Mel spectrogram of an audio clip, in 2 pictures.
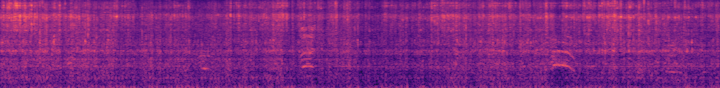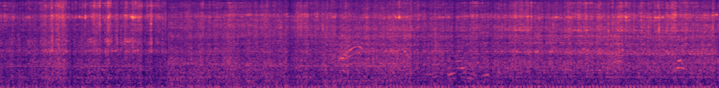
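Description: Bullock cart wheels rumble on an asphalt road.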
